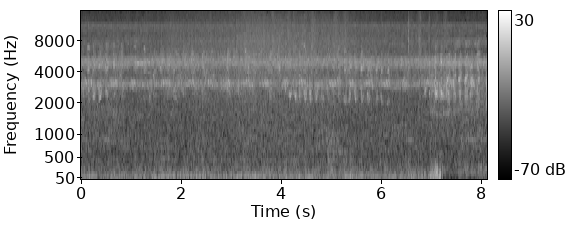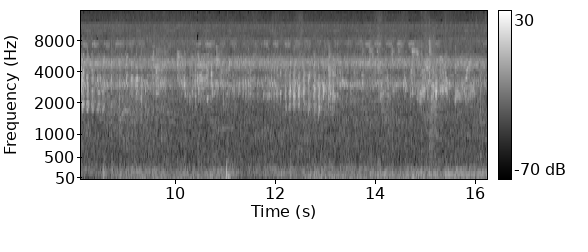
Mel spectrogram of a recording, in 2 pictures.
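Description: A paintbrush rubs and scrapes against a rough wall.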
